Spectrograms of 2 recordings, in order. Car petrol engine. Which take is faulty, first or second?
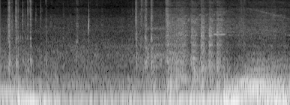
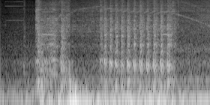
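second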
